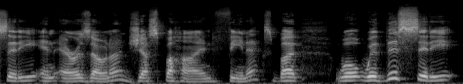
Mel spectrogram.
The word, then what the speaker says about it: Phoenix: on the first syllable that ph is going to be pronounced as an f which is it's pretty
